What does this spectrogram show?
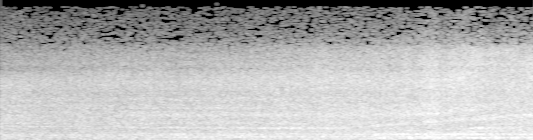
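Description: JR Tokaido Line electric commuter train pulling out along the platform: a steady rush of wheel and running noise, with a faint motor whine rising in pitch in the second half as it gathers speed.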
